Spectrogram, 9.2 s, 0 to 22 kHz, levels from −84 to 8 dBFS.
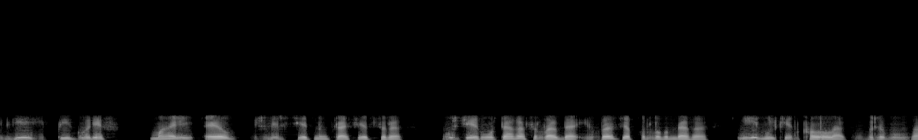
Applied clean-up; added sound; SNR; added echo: neural separator model SepFormer WHAMR!.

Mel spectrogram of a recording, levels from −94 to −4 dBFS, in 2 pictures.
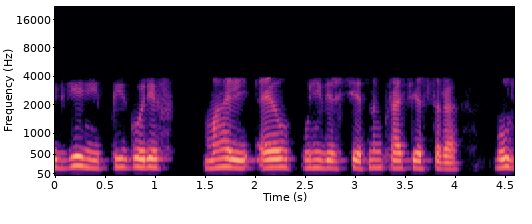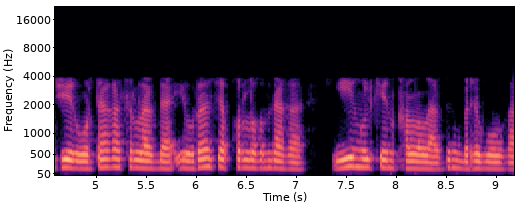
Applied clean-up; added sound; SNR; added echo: none; none; none; none.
